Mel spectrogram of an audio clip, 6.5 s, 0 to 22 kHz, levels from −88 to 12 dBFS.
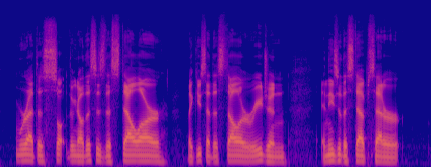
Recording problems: uneven, jittery; strongly; from 0.5 to 6 s

